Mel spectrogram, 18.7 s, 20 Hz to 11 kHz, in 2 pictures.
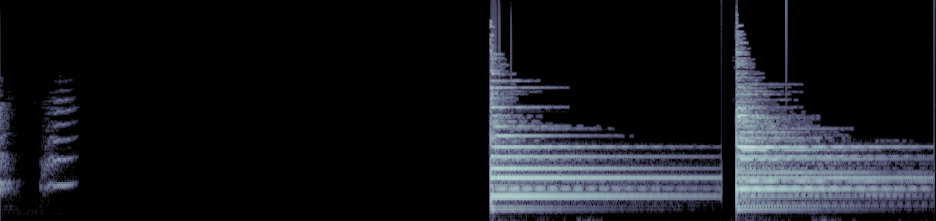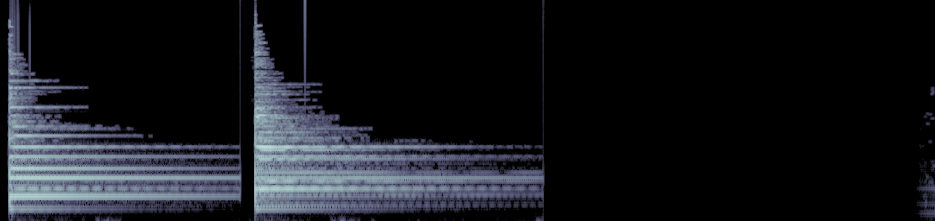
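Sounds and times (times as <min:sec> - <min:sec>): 
high and low tones: 0:05.0 - 0:14.8.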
